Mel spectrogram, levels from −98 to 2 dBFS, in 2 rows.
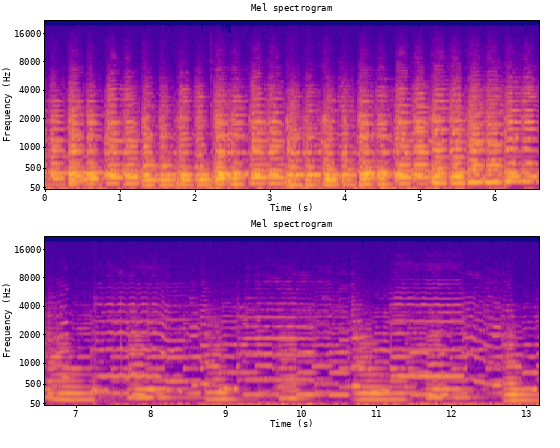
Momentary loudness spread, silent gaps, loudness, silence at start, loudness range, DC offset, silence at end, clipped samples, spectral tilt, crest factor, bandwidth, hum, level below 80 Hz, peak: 14 LU; none; -21 LUFS; 0 s; 10 LU; under 0.1%; 0 s; under 0.1%; -7 dB/octave; 18 dB; 12.5 kHz; none; -48 dBFS; -2 dBFS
